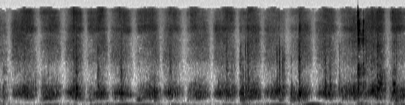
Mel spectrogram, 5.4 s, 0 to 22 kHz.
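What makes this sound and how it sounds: Long black nails on both hands scratch and rub the rind of a large, solid watermelon half resting on a plate. Rapid, rhythmic raspy strokes come about three per second, each a dry midrange scrape centered near 500 Hz with brief bright edges and almost no ring.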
